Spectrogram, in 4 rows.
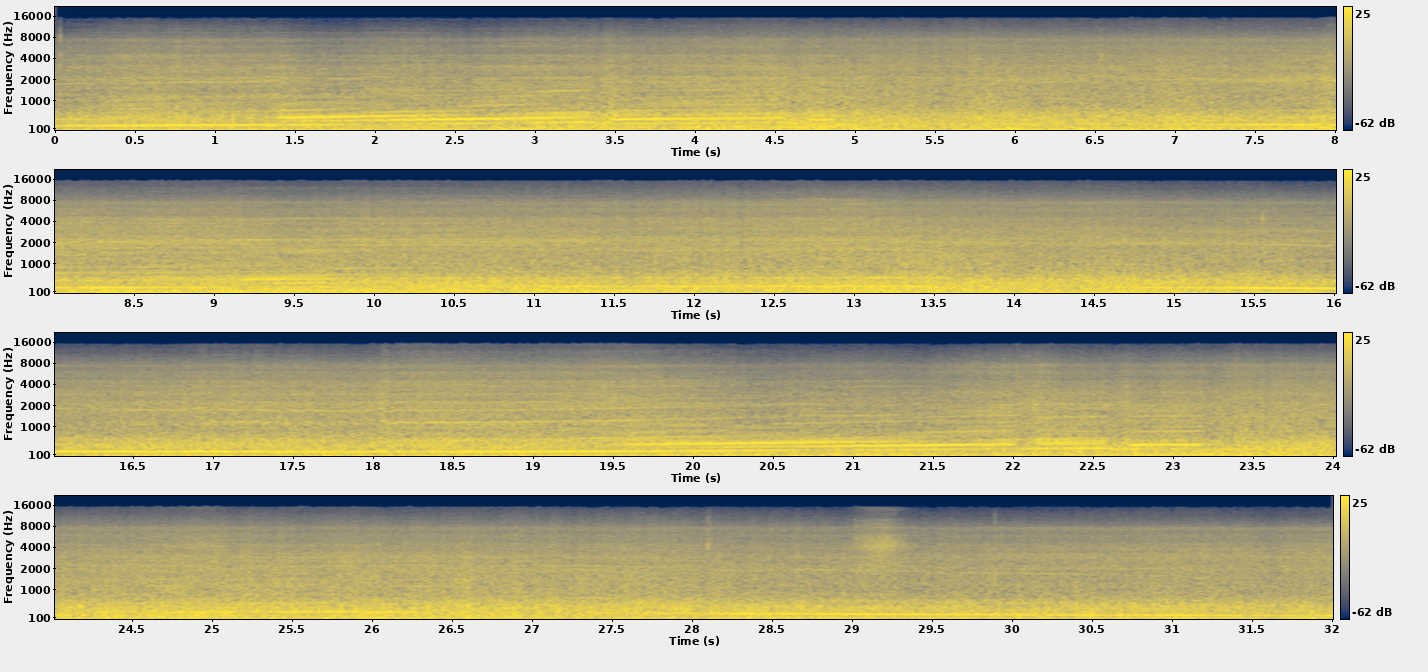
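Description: Suzuki GSX-R600's inline-four engine running at road speed under a steady rush of wind noise. About two seconds in, and again around twenty seconds in, it revs up in short rising steps as it pulls through the gears, then settles back. Near the end the pitch falls away as it slows.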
